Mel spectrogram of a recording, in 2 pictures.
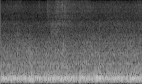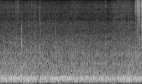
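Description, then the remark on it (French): A car engine hums steadily as the vehicle drives along, a constant low rumble with road noise, heard from inside and unchanging in loudness throughout, with no voices. “On part avec ce véhicule alors.”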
